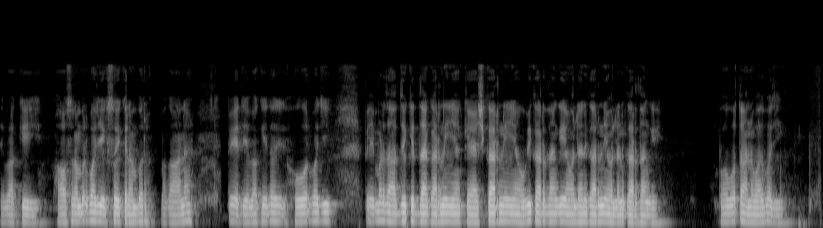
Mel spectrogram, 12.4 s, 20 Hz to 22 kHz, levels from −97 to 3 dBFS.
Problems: background sounds at intervals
